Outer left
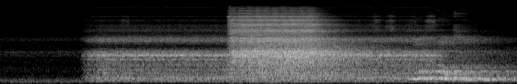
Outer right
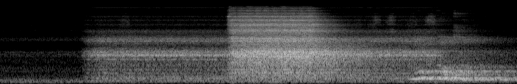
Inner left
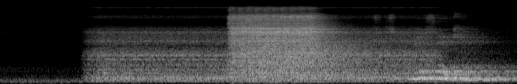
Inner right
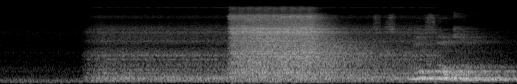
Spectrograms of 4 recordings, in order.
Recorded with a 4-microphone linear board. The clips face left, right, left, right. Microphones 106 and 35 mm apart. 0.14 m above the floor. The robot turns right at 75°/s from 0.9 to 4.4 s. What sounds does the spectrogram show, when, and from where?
2.3 s a gunshot: 85° left, 0.9 m; by 3.1 s 150° left, 0.9 m
4.1 s a woman speaking: centre (ahead or behind), 1.2 m; by 5.1 s 10° right (ahead or behind), 1.2 m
